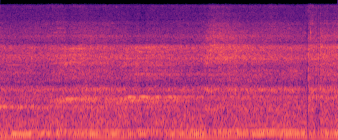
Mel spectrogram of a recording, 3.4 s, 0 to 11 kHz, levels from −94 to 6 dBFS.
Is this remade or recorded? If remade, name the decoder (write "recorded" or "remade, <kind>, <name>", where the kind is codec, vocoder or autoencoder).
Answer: recorded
